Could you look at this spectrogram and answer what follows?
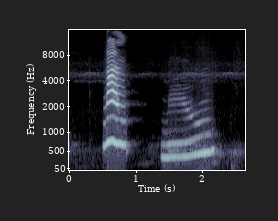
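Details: Pet talking parrot enjoying a head massage, mimicking a cat: a short bright meow, then a longer, lower, rising nasal meow, in a quiet room.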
